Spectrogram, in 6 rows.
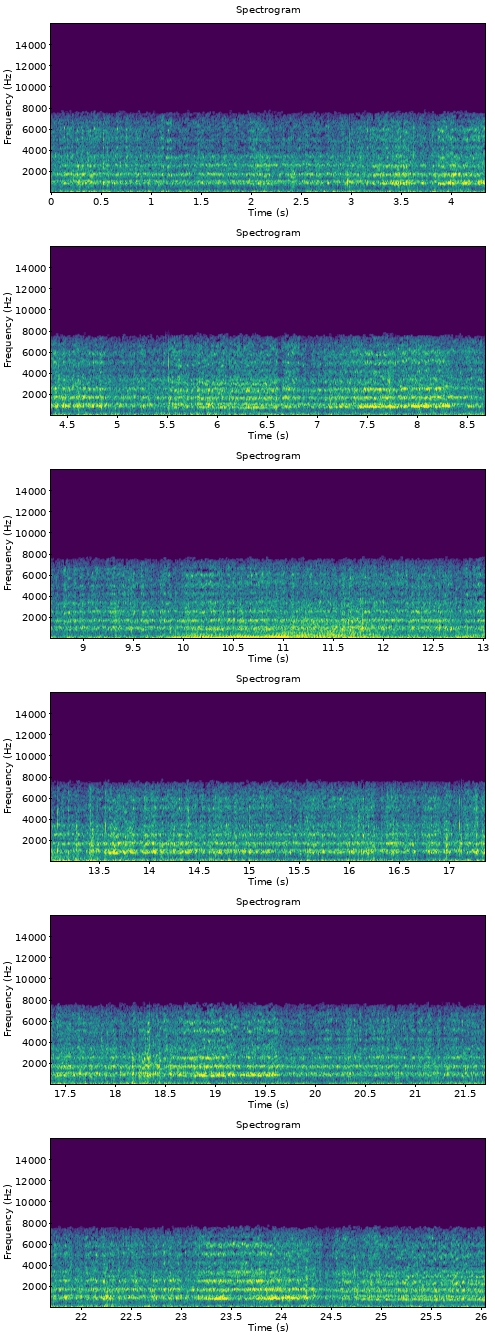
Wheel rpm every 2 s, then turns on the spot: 230, 230, 230, 210, 230, 230, 230, 230, 240, 230, 230, 230, 210.
none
